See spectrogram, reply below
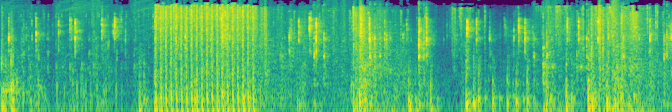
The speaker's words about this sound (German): Digga, als ob er in dem Moment aufmacht, wo ich mit der Pump schießen will.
